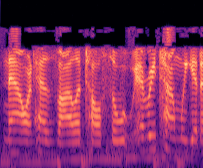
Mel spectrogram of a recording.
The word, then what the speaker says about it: xylitol: No, it's strictly the xylitol, and it's, it's xylitol is spelled with an X, so it's X Y L I T O L, just so you know.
